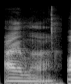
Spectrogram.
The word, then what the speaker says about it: Isla: Oh, yeah, like, that's actually Spanish Isla. – Well, I know an Irish Isla. – Do you? – Because they don't pronounce the S. Isla.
